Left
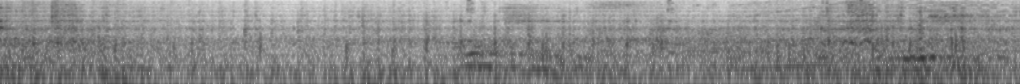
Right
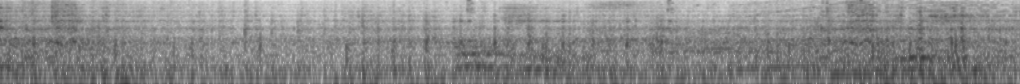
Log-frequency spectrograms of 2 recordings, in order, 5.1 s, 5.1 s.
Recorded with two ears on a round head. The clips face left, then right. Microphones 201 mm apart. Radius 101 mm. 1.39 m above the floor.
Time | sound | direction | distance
2.3 | a man speaking | 20° right (ahead or behind) | 8 m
